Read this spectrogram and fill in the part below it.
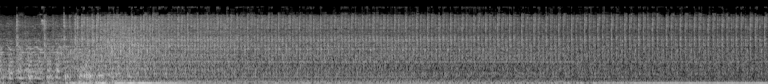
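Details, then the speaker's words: Auction-bought Audi S5 V8 with coolant in the oil and in the intake, likely needing a head gasket. After start, a fast light ticking of 3-4 per second over the idle; suspected dry lifters and a dry cam-driven high-pressure fuel pump slapping, not confirmed. "hearing sound very familiar like as if like the lifters was running dry and the high pressure fuel pump was running dry"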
